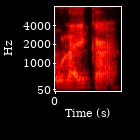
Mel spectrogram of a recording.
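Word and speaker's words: أولئك: Cara bacanya gimana nih? Wawunya nggak dibaca ya. Jadi gimana? Jadi ini ulaika ya, bukan ulaika. Wawunya nggak dibaca. Jadi ulaika.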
